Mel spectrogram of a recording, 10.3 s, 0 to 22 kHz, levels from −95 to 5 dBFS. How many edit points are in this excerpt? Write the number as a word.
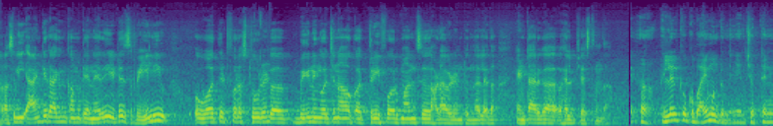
three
